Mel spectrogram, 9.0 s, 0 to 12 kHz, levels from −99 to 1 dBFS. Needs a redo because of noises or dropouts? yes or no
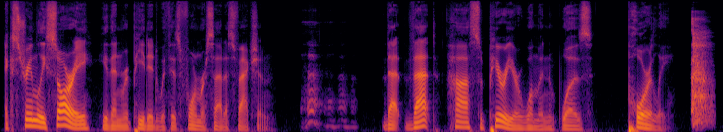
yes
